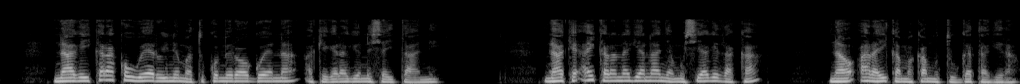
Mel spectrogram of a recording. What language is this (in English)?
Kikuyu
